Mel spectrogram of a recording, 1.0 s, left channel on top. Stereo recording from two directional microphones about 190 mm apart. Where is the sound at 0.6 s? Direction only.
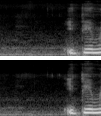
25° right (ahead or behind).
